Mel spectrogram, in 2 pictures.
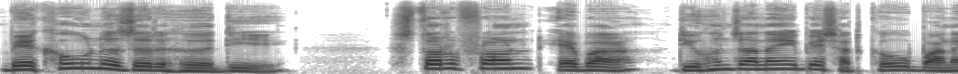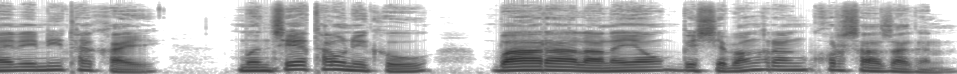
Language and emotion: Bodo, neutral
